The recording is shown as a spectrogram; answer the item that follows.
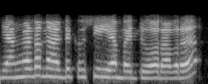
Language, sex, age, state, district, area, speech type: Malayalam, female, 45-60, Kerala, Kottayam, urban, conversation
